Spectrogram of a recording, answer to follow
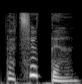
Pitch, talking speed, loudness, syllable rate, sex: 230 Hz, 215 wpm, -16 LUFS, 4.4 syllables/s, female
